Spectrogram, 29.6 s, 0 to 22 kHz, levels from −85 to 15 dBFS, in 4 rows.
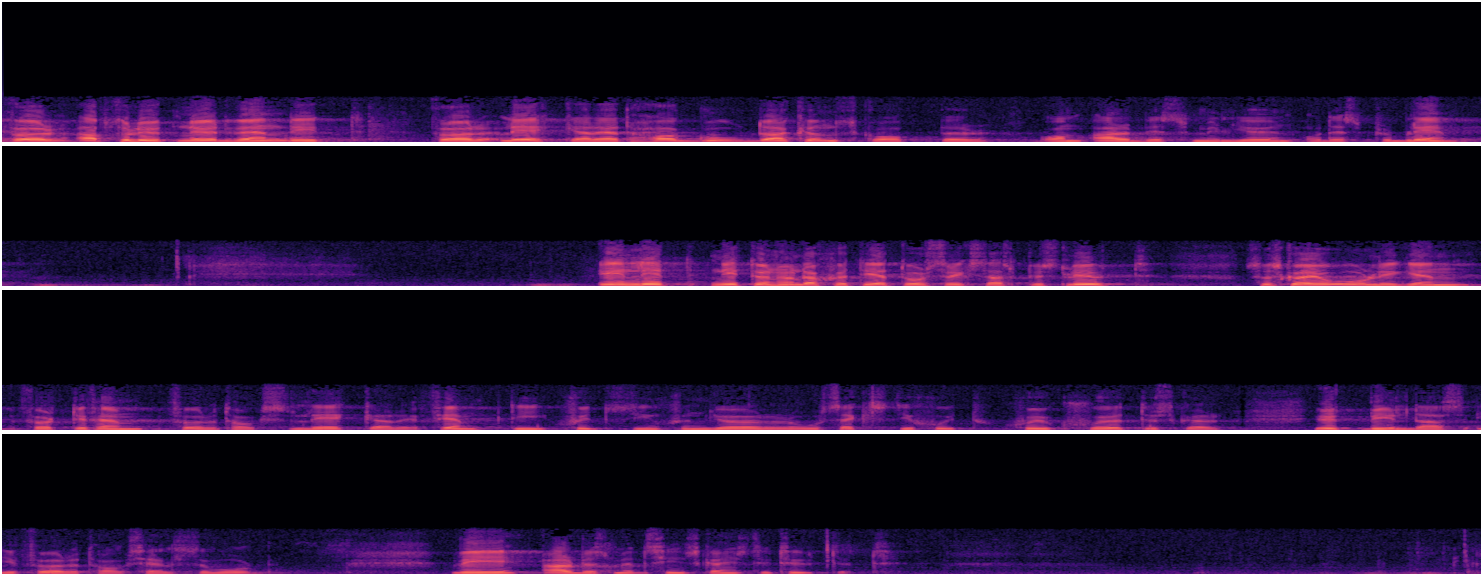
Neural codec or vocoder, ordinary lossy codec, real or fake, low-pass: none; none; real; 7.2 kHz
